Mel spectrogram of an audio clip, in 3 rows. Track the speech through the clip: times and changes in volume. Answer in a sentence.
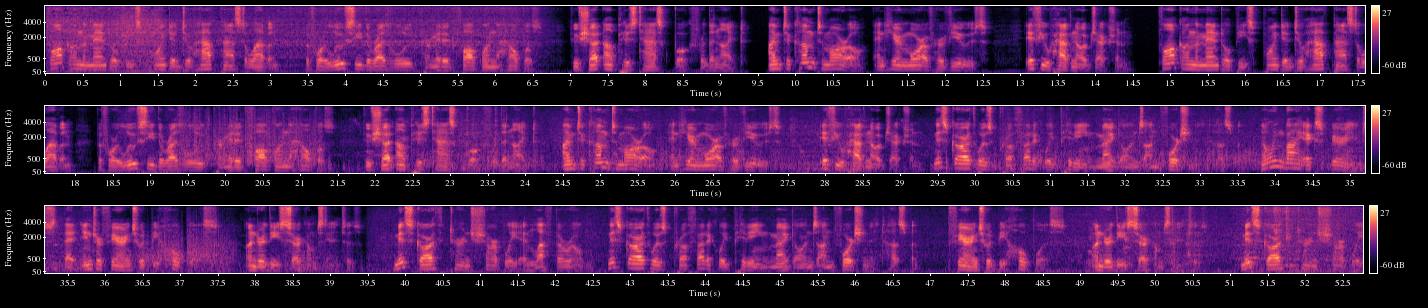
The speech can be heard from 0.1 to 52.7 s, at a steady volume.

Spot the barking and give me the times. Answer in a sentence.
The barking can't be heard in this clip.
